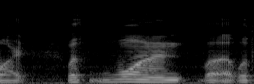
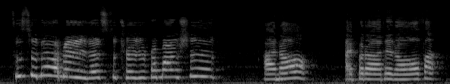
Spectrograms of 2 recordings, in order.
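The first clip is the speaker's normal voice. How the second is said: much higher, cautioning; high warning voice; 3 dB louder than usual. Acted. Johnny and Yosaku warning Nami about a pirate, high. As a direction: warn her off that pirate.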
